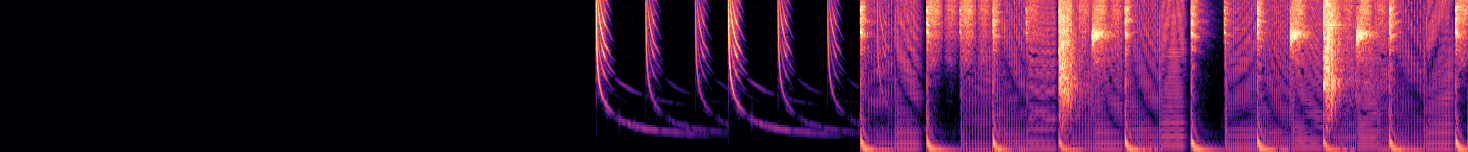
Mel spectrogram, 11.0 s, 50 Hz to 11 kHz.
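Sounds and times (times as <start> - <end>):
synthesizer zaps falling in pitch: 4.5 - 7.0.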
